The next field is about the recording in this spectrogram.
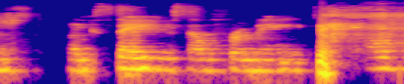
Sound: laughs

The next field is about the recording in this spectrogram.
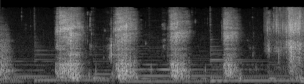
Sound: slurps

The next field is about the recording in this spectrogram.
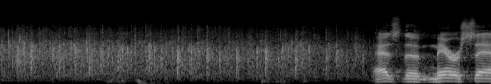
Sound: applause

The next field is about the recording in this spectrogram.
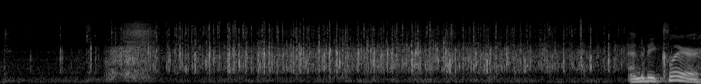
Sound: applause

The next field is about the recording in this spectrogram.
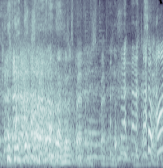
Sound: all laughing

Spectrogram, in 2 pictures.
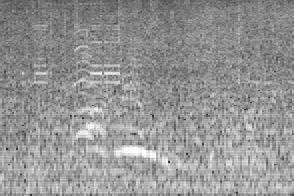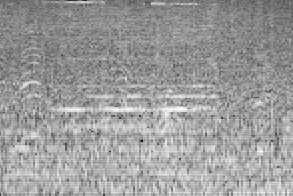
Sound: hectic street traffic

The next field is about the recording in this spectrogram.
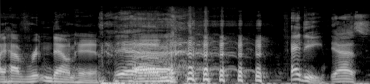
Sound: laughs

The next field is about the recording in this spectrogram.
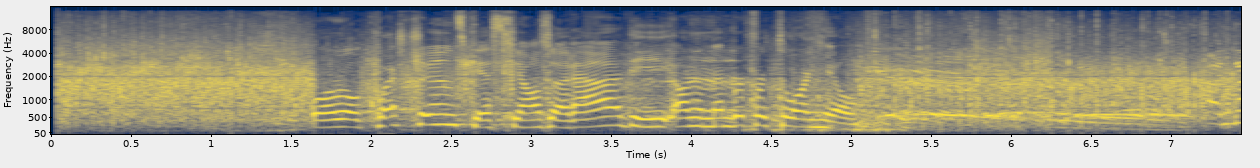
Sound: some Applause

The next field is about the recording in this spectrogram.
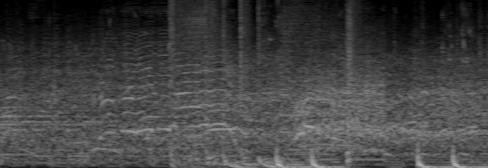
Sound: crowd yelling

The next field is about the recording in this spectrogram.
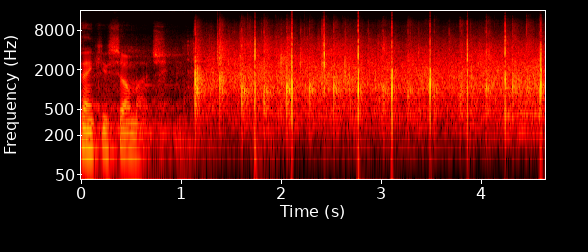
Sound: applause

